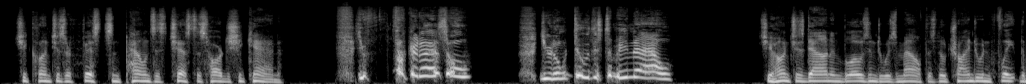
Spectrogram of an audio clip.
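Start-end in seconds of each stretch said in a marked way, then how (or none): 3.6-6.8 high, loud raging yell; grieving rescuer cursing the dying man; furious scream. A narrator's reading. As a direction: scream at him as you pound his chest. Pounding his chest in rage.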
